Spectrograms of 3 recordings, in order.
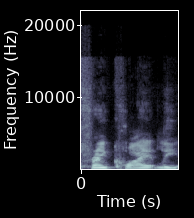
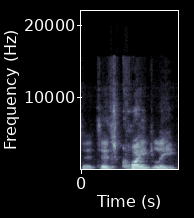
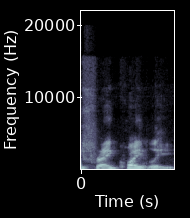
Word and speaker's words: Quitely: I hear him called Frank Quietly all the time. I'm like, can't you? It's Quitely. Quite frankly, Frank Quitely.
